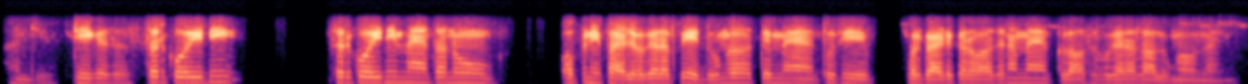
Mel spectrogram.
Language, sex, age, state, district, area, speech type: Punjabi, male, 18-30, Punjab, Kapurthala, urban, conversation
